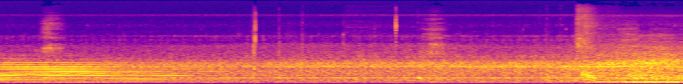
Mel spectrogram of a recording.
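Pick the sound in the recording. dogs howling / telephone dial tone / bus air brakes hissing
bus air brakes hissing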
